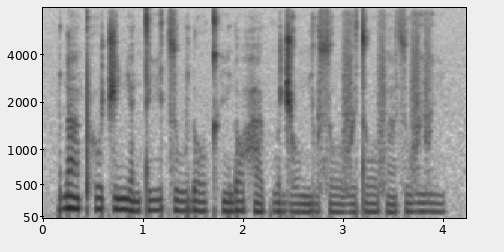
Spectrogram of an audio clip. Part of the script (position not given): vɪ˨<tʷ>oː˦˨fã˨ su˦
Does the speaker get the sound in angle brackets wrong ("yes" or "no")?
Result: yes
